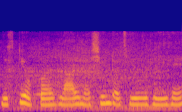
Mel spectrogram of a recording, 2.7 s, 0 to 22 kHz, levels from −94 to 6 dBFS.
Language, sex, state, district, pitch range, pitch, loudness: Hindi, female, Bihar, Gaya, 190-200 Hz, 195 Hz, -16 LUFS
